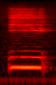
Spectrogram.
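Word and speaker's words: 雨: this character means rain the pronunciation is e the third tone see these are the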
